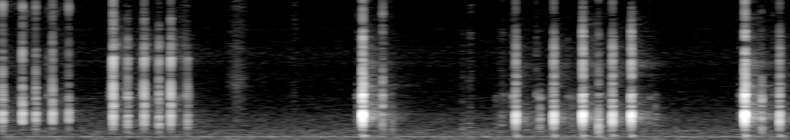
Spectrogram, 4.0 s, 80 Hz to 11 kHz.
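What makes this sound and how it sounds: A single fingertip presses individual keys one at a time on a 65% mechanical keyboard with Cherry Vintage Black switches, an aluminum plate and red and black GMK Burgundy ABS plastic keycaps. About twenty short, bright clacks come in quick bursts separated by a pause. Each keystroke ends instantly with no ring.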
